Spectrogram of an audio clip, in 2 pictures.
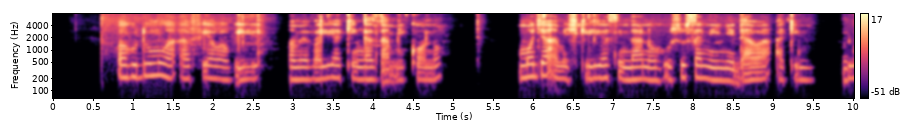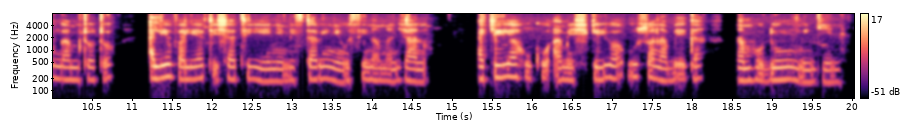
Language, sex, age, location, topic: Swahili, female, 18-24, Mombasa, health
